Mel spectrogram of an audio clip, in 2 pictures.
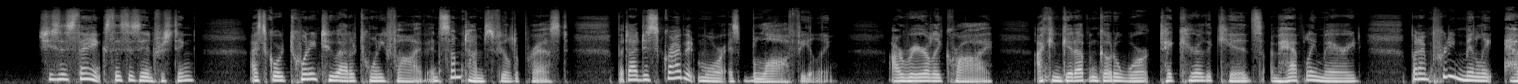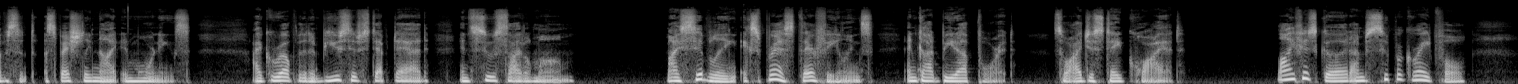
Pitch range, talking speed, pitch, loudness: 145-180 Hz, 165 wpm, 155 Hz, -15 LUFS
